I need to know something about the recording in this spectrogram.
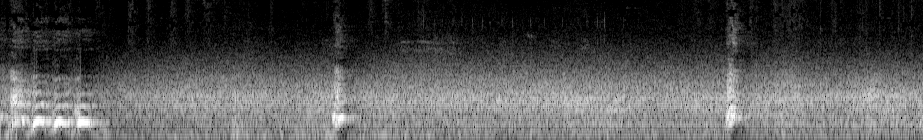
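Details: German Shepherd security guard dog in Cambodia barking: a quick burst of four or five harmonic barks within the first second, then two single sharp barks about four seconds apart, all over a steady loud hiss of background noise.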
